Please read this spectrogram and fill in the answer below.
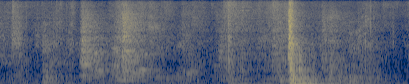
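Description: Faint voices, then one loud, dull thump just before three seconds in.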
